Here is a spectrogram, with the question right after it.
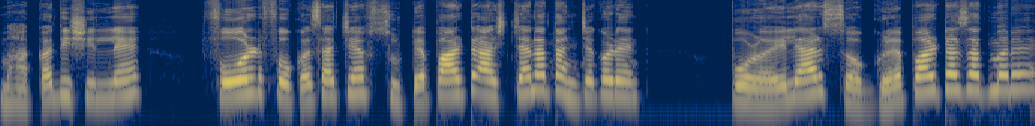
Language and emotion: Goan Konkani, surprised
